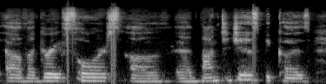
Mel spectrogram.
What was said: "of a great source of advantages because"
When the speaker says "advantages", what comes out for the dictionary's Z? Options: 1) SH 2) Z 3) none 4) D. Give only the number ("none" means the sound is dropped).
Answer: 2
